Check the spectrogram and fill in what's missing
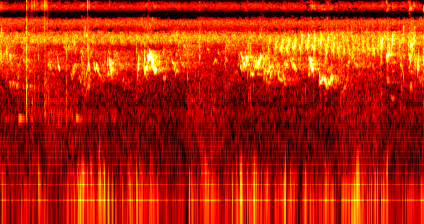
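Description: Red-whiskered bulbul giving bright, chirpy warbled phrases in quick bursts, over a steady low rumble of background noise.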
